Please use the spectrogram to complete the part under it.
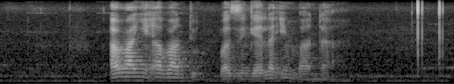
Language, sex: South Ndebele, male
